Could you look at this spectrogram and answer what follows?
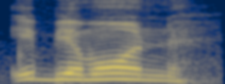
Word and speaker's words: Ibyamon: So Ibyamon is what I've been told is the pronunciation.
